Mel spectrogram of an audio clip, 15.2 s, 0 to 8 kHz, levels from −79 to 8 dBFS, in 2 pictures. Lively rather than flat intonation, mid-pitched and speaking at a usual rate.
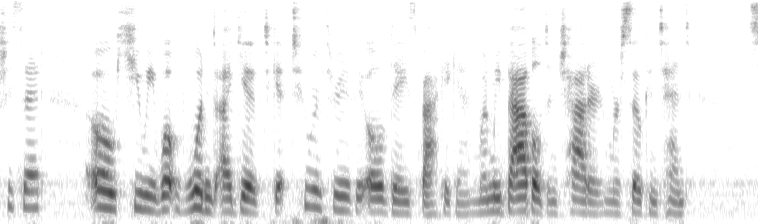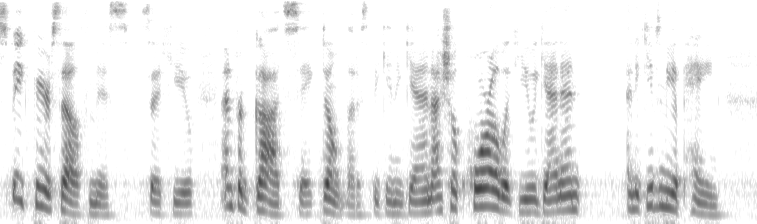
No: wide, 6.1 semitones; medium, 175 Hz; fast, 220 wpm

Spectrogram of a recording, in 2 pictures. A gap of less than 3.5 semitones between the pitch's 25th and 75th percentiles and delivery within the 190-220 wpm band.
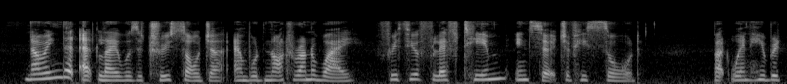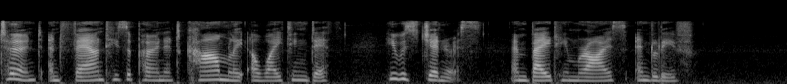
No: average, 2.8 semitones; average, 150 wpm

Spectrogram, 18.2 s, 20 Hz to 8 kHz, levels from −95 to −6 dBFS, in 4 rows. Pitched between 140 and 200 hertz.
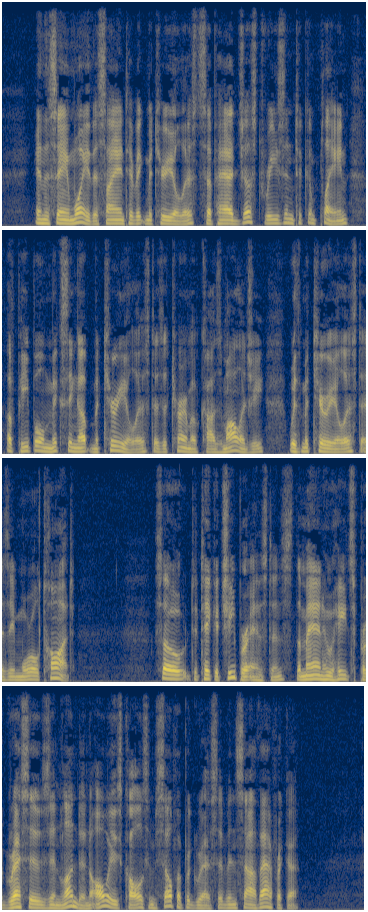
No: low, 125 Hz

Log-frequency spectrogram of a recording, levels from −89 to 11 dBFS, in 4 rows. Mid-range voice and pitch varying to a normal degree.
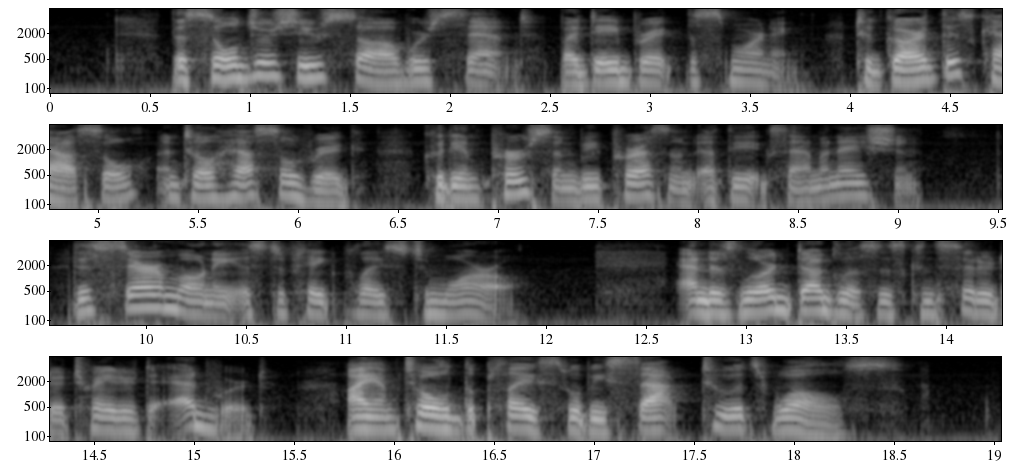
Yes: medium, 150 Hz; average, 3.0 semitones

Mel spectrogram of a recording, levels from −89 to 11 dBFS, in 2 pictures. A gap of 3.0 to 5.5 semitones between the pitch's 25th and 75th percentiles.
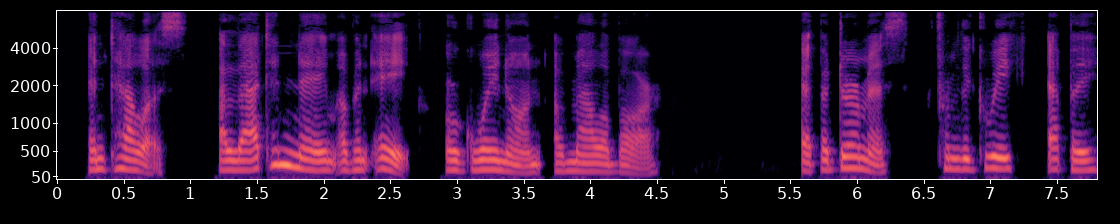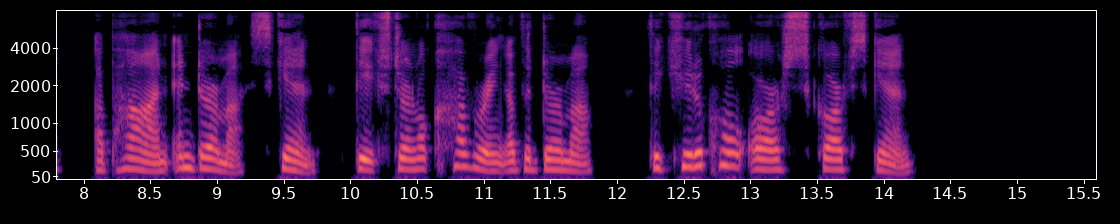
Yes: average, 3.3 semitones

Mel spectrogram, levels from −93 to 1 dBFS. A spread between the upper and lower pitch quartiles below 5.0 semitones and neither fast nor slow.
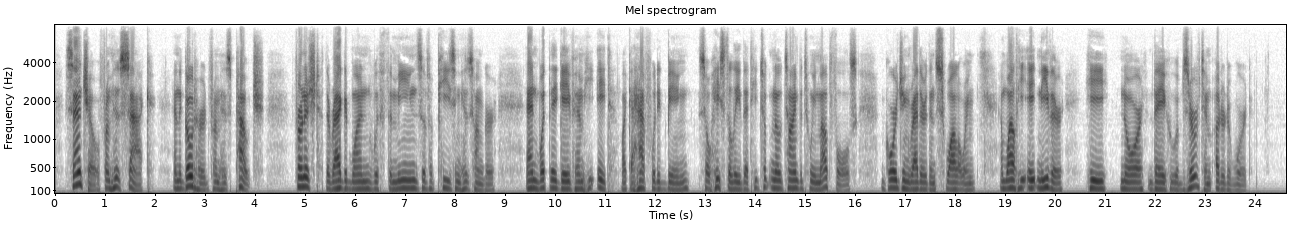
Yes: average, 2.9 semitones; average, 145 wpm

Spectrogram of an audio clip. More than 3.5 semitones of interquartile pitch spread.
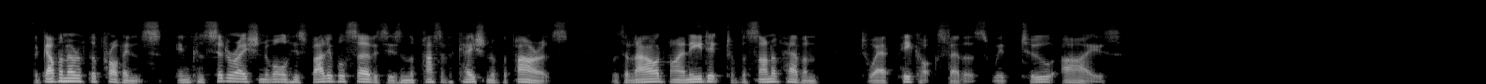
Yes: average, 4.2 semitones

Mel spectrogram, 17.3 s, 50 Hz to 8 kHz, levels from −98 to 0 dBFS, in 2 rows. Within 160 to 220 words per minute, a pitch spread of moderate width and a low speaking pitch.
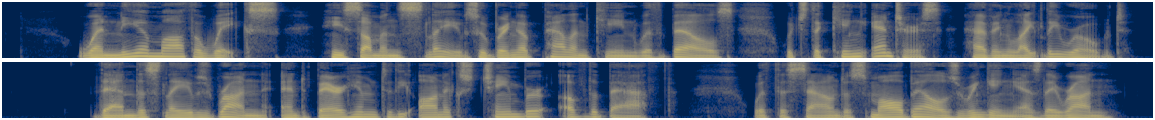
No: average, 150 wpm; average, 4.2 semitones; low, 110 Hz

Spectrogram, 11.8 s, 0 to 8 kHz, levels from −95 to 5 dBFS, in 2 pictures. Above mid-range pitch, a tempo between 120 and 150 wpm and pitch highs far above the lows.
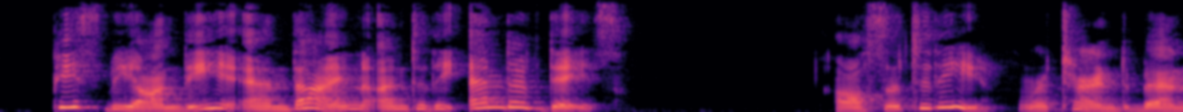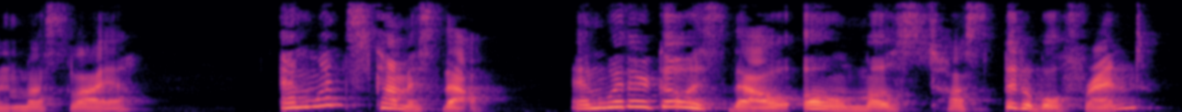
Yes: high, 225 Hz; average, 145 wpm; wide, 8.9 semitones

